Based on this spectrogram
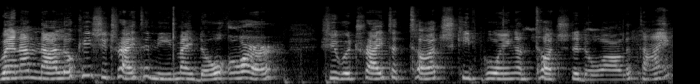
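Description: A woman speaks in a raised, projected voice at a fairly slow pace. Her pitch varies in an ordinary way. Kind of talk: casual cooking tutorial chat. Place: kitchen. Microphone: phone near.

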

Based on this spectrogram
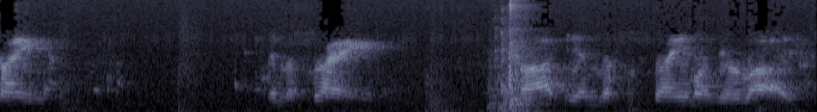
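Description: A man with a fairly low pitch and a bright, sharp tone speaks amid audible room echo.

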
